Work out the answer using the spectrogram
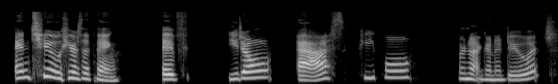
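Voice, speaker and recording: Against a quiet background, a woman with a high voice speaks at a fairly slow pace with long, frequent pauses and lively intonation, the sound dry and close with no echo. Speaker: podcast growth coach. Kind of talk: live coaching session.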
